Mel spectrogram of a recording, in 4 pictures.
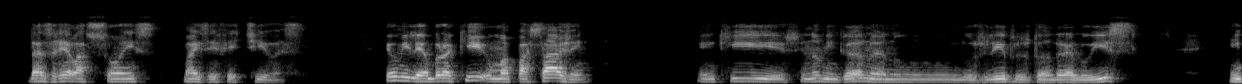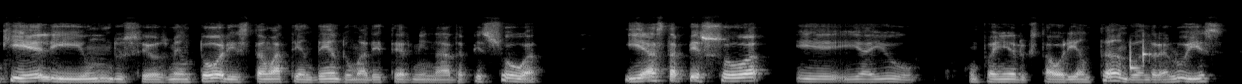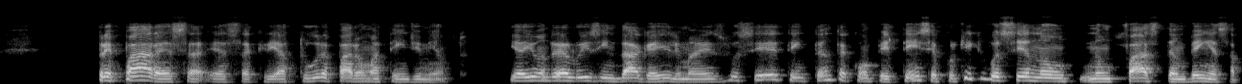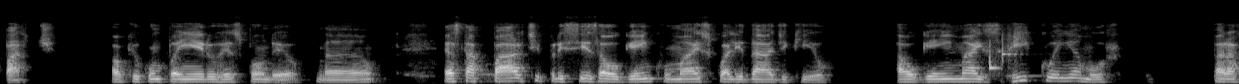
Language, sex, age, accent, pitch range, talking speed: Portuguese, male, 60-79, Brazilian, 120-165 Hz, 120 wpm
